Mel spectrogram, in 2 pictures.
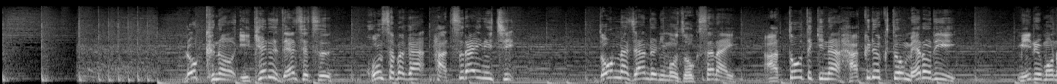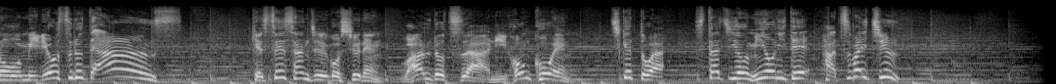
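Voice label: commercial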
